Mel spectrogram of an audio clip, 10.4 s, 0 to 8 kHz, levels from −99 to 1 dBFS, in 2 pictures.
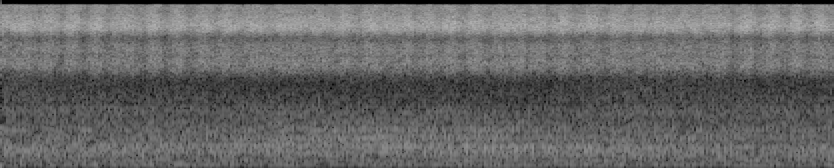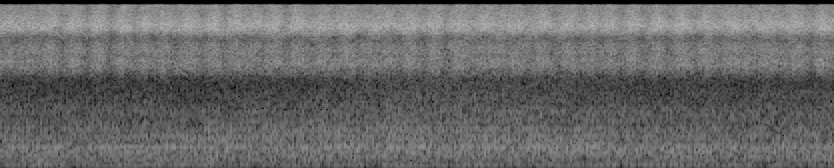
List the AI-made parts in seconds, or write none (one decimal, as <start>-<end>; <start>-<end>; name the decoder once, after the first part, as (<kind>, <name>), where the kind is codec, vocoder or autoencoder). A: none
